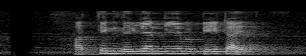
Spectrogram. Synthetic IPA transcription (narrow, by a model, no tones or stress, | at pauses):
pat̪ːind̪eʋijanɡeːməpiːʈaj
